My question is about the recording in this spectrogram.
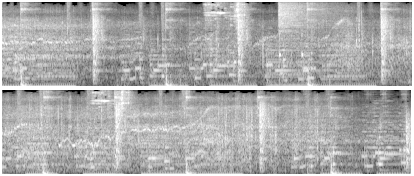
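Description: Background music: an electronic track with a steady kick-drum beat, about one and a half beats a second, over a deep sustained bass line.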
